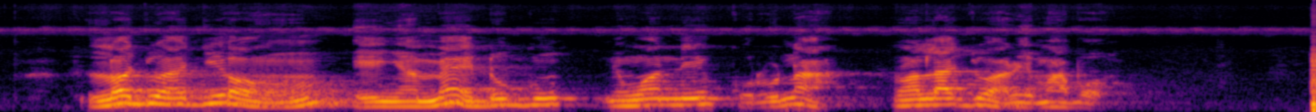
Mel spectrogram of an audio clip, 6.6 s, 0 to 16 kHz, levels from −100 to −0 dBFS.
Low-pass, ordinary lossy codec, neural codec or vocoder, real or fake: 14.4 kHz; none; none; real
